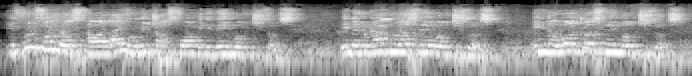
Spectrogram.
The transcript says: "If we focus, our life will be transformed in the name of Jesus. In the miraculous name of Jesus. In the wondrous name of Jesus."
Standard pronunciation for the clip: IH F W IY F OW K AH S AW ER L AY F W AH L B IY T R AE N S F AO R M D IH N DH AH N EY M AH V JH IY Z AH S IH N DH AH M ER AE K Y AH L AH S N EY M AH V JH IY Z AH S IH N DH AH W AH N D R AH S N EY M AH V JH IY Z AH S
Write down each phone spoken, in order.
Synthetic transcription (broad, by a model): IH F W IY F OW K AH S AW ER L AY F W AH L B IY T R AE N S F AO M IH N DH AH N EY M AH V JH IY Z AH S IH N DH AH M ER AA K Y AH L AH S N EY M AH V JH IY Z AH S IH N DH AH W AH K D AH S N EY M AH V JH IY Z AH S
